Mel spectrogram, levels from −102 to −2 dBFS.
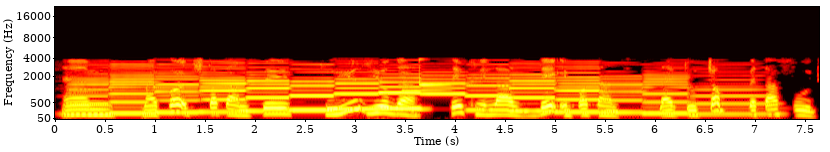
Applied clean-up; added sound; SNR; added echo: classical method Wiener filter.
